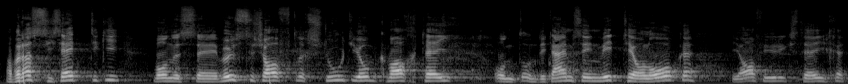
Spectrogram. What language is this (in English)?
Swiss German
